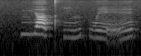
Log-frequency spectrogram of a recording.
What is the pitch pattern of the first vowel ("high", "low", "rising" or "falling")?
falling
